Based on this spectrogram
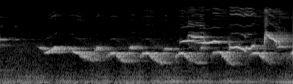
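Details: Orange-headed thrush, its song offered as a lure for birds that won't sing: continuous rich warbling in rolling, wavering whistles, climbing into higher, squeakier twittering toward the end.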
